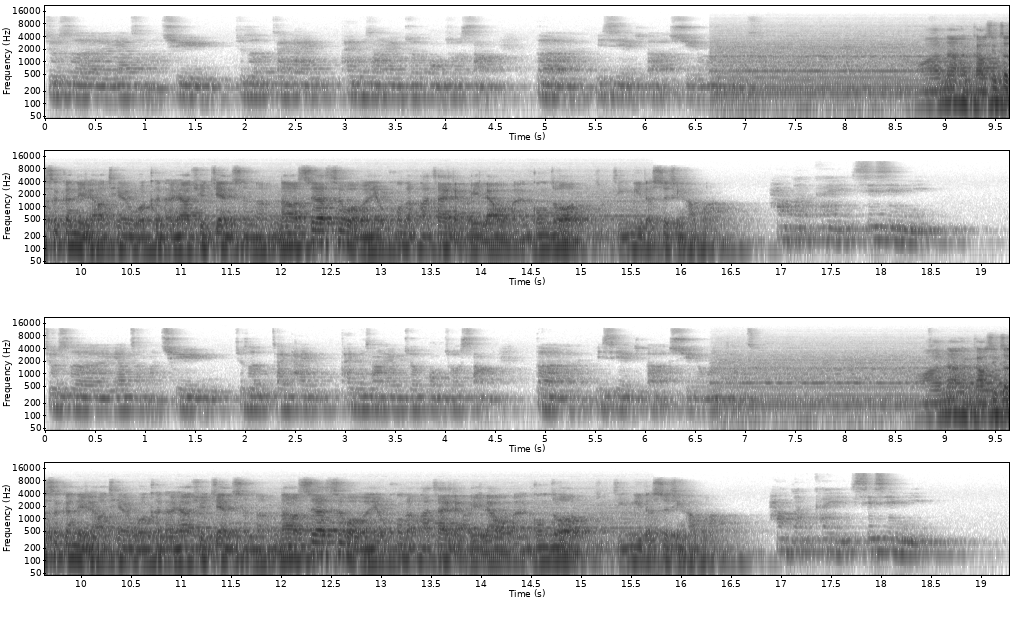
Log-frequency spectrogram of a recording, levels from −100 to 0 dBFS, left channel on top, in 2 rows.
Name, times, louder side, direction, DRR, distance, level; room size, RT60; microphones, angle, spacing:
voice 1, 0.0-2.7 3.0-7.1 8.8-9.2 16.9-18.4, right 1 dB, 45° right, -2 dB, 1.9 m, -44 dB
Engine, 6.6-15.7, left 2 dB, 65° left, 1.7 m, -44 dB
voice 2, 8.7-16.4, left 1 dB, 15° left, 2 dB, 0.5 m, -28 dB
8.2 x 7.5 x 2.2 m, 1.1 s
head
